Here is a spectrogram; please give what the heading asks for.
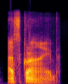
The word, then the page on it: ascribe: British English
